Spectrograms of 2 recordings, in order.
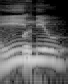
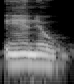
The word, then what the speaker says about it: Enel: que fala enneo e tem ouvinte que fala enel como é que é o jeito certo de falar o nome da empresa e nós chamamos aqui no Brasil enel para não confundir com a Agência Nacional de Energia Elétrica chamada anel né então nós chamamos enel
